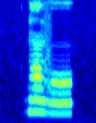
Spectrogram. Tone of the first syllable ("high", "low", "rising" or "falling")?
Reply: high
